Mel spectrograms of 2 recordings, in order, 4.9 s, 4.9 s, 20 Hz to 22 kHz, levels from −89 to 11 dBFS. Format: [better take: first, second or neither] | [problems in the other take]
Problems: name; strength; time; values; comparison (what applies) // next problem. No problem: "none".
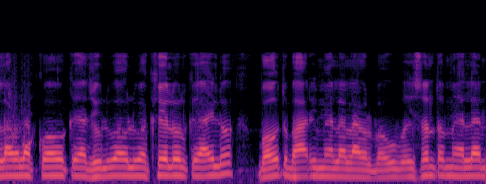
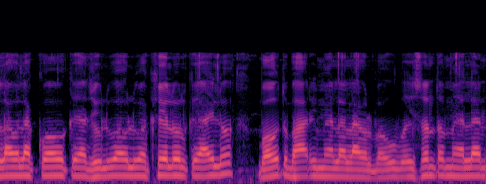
second | noise reduction (neural separator model SepFormer DNS4)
